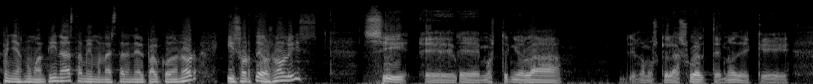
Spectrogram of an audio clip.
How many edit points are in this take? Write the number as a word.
one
